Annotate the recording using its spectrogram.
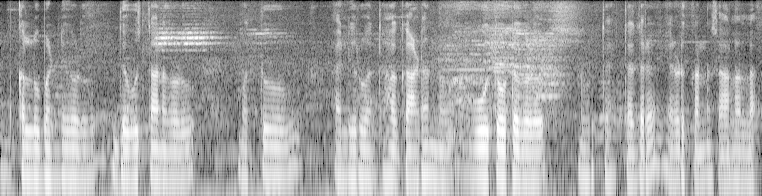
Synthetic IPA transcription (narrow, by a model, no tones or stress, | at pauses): kɐlːubɐɳɖiɡɐɭu | d̪eːʋɐst̪ʰaːnɐɡɐɭu | mɐt̪ːu | ɐlːiɾuʋɐnt̪ɐɦɐɡaːɽɐnːuuːt̪oːʈuɡɐɭu | noːɽt̪aːjit̪ːaːd̪ɐɾeɛɾɐɽukɐɳːɐsaːlɐlːɐ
